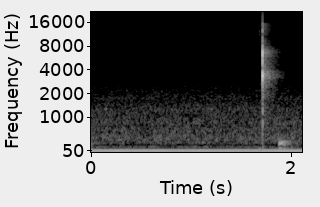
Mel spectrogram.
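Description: A single sharp finger snap near the end, over a faint steady low hum.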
